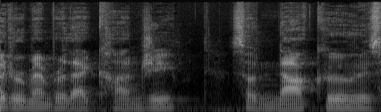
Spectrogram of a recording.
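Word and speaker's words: 泣く: So naku is how you say it.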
